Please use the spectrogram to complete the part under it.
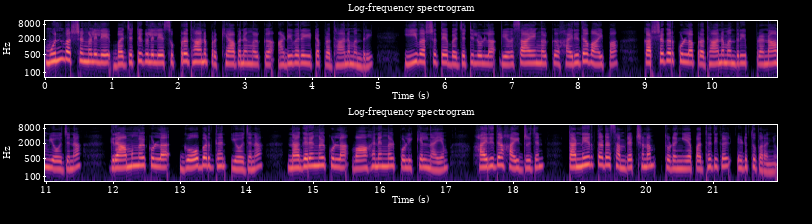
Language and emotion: Malayalam, neutral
